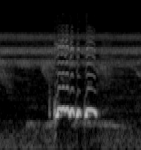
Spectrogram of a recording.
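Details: Local zebra dove in full song, one brief soft cooing phrase of three or four rapid rolling notes, followed by quiet background.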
